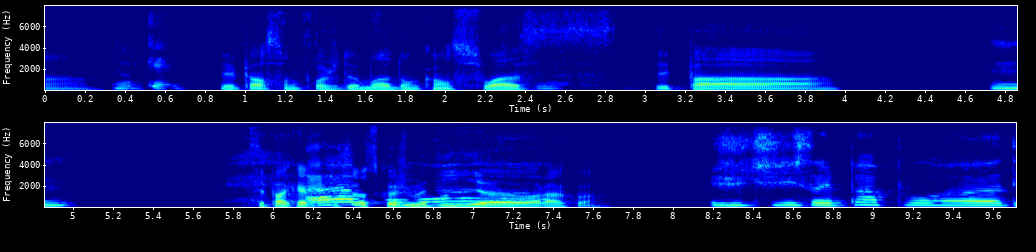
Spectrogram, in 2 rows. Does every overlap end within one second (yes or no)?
no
